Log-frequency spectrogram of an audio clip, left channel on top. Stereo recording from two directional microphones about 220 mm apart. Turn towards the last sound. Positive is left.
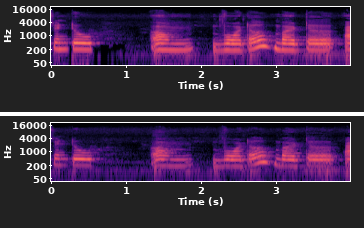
turn(degrees=30)  # may be behind; listen again after turning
